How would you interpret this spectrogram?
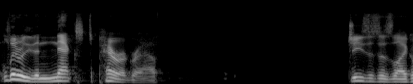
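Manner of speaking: ordinary delivery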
